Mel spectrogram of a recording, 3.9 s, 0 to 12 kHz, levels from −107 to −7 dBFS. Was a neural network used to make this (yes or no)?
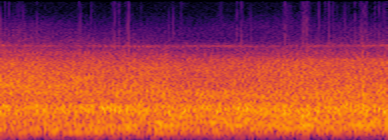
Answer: yes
